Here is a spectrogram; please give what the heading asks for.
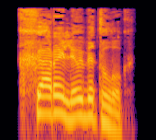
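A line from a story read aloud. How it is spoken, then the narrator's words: Laughing. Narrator (Russian): засмеялся Дюлька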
